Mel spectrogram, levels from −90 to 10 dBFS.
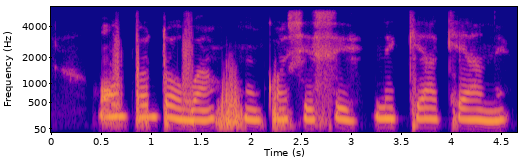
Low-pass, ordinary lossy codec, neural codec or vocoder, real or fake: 5.4 kHz; none; none; real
